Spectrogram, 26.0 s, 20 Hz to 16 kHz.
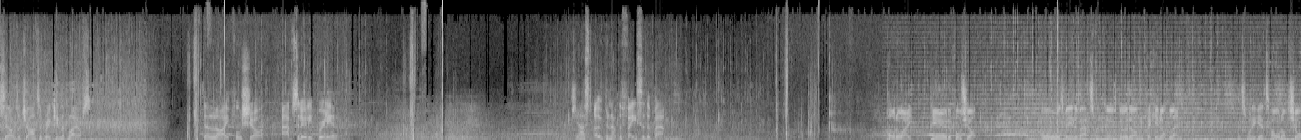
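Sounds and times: crowd noise: 0.0 - 26.0
crowd murmur: 19.8 - 26.0.

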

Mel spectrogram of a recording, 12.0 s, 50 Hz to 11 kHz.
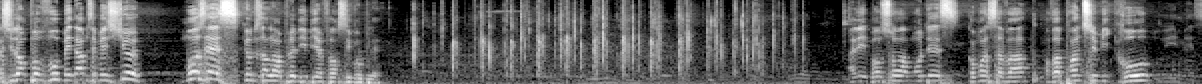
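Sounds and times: audience applauding: 4.1 - 8.1.

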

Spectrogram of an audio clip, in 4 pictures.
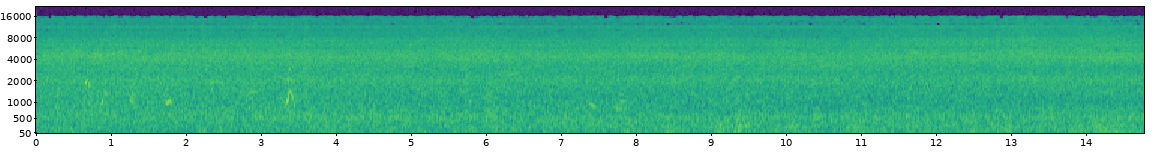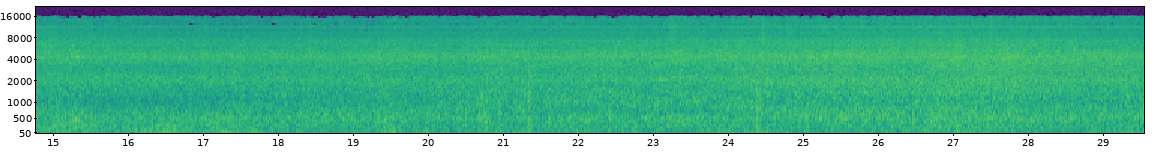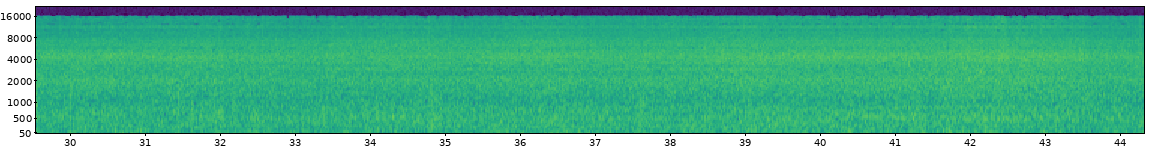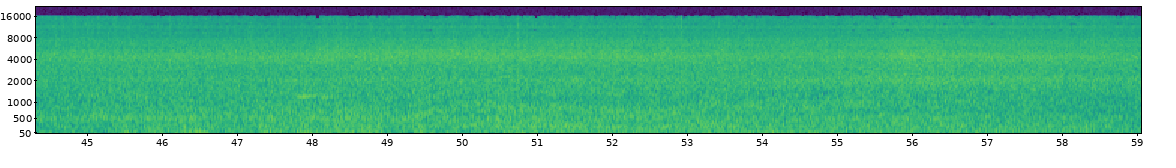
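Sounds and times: surf washing up a beach: 0.0 - 59.0
wind rumbling on microphone: 0.0 - 59.0.

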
